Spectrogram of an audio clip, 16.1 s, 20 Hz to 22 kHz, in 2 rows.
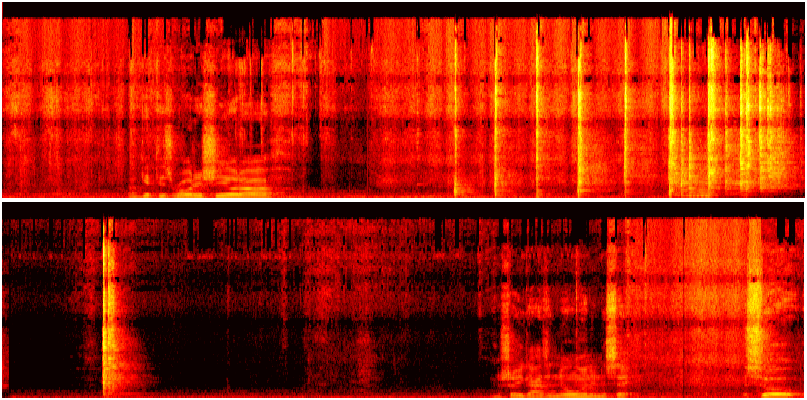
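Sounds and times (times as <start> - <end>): metal clanks and clinks: 5.8 - 8.1, 9.0 - 9.5
metal rattle: 5.8 - 8.1, 9.0 - 9.5.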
